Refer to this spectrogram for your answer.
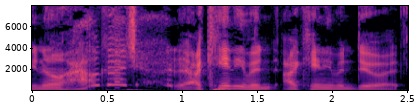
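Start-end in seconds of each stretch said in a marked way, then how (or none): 0.2-1.0 very high-pitched voice cracking and breaking apart. Retelling how Heather sounded, imitating a breaking voice. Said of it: "'Cause her voice breaks".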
